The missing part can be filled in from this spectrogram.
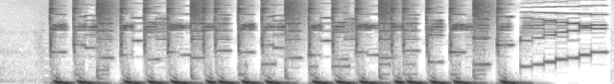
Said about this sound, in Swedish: Vad fan, det ringer på dörren.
